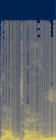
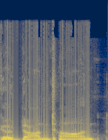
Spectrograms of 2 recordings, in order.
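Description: First: Pittsburgh accent, Don Ton for downtown. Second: Pittsburgh accent, downtown said as Don Ton. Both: Shown as a demonstration. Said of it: "That's how they say downtown".

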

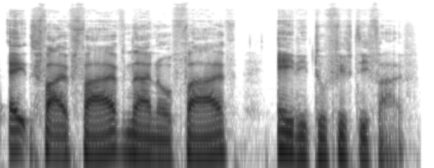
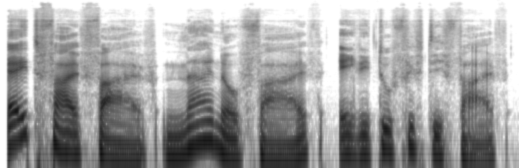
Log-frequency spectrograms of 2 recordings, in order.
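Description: First: Said in the usual way. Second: Number read very slowly, digit by digit. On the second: Shown as a demonstration. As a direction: spell out the number slowly for callers. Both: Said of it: "repeating the call-in number".

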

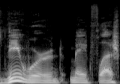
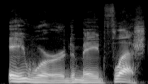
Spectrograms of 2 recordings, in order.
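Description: First: "the" said as a stressed THEE; single out "the" with deliberate weight. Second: "a" said as a full, stressed AY; slow down and lean on the word "a". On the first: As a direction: lean on "the" as the one and only. Contrasts the word with a word. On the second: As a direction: set "a" apart with deliberate weight. Contrasts a word with the word. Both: Real, not acted.

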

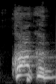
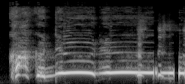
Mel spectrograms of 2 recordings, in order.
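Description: First: Rooster crow impression. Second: High, slow, loud crowing through laughter; rooster crow impression. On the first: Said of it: "Chris look like we know he said". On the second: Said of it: "when Chris nut, he say".

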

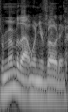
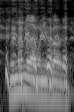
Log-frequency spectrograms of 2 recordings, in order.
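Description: First: Said in the usual way. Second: A laughing, higher second take; mock warning to voters, laughing; laughing higher repeat. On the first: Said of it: "repeated with a laugh". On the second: Shown as a demonstration. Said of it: "same line said twice".

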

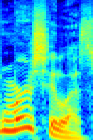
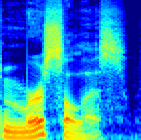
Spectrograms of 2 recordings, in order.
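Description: First: Merciless said MER-see-less, full EE in the middle; mistaken merciless. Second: Merciless with a weak middle, MER-suh-less; corrected merciless. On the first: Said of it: "I thought it was merciless". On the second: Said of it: "Apparently it's merciless". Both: Shown as a demonstration.

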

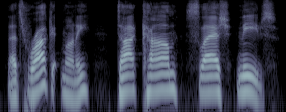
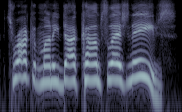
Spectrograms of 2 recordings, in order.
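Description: First: Slow and clear. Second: Higher repeat. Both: Shown as a demonstration. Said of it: "What is that again?".

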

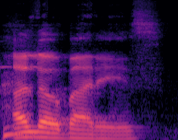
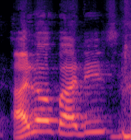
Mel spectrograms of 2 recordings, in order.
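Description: First: Lower, slow drawn-out greeting back; my slow reply. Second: High, bright mock greeting of the store guys; imitating shopkeeper greeting. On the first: Retold or imitated. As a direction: answer the clerks slowly and low. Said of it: "and I'm like". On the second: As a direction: chirp it like the friendly shop clerks. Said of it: "they smile when they see us".

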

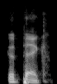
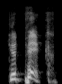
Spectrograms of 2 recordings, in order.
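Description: First: Said in the usual way. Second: High rising "good pick", sung up in mock praise; playful high "good pick" with a rising end. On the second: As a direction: lift "good pick" way up like a teasing cheer. Repeating partner's pick, then plain.

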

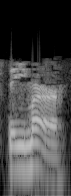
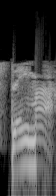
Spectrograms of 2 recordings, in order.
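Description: First: Said in the usual way. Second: "steamer" ending in an open A, "steam-ah"; Australian pronunciation. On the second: Shown as a demonstration. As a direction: drop the R in "steamer", higher pitch. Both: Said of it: "drop the E R and make it an A".

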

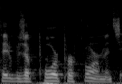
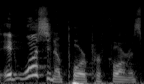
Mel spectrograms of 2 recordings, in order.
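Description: First: Said in the usual way. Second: "wasn't" punched louder with a falling tune; correcting the take, louder on "wasn't"; stress on wasn't. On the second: Shown as a demonstration. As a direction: hit the word "wasn't" hard to correct yourself.

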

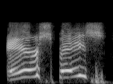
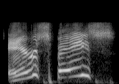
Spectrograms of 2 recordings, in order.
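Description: First: High, mocking repeat; incredulous again. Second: High, outraged question; incredulous. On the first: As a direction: scoff at Airspace once more. Repeated outraged question. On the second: Acted. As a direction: scoff at the word Airspace. Mock outraged old man.

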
